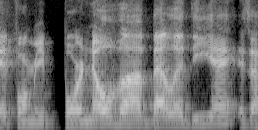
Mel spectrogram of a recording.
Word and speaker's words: Bornova Belediye: Bornova Belediye.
